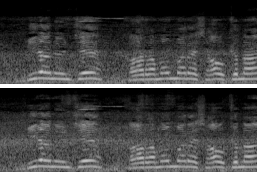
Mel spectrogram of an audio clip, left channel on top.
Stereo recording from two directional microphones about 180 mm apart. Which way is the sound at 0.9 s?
Centre (ahead or behind).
